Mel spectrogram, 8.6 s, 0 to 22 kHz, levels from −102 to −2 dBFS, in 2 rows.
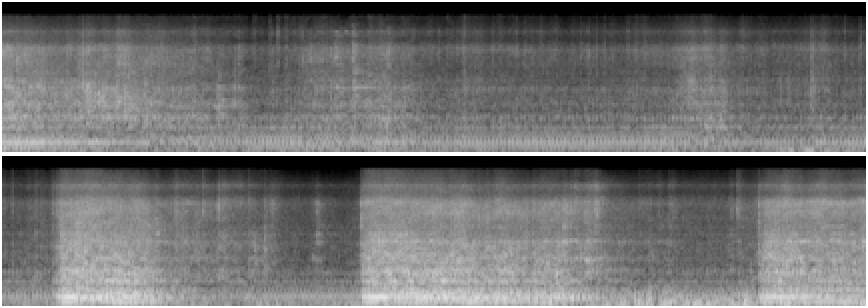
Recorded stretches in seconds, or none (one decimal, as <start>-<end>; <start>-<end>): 0.9-2.3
